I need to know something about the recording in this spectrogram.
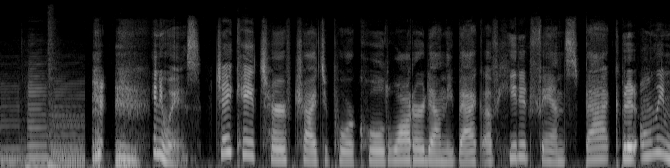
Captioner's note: ahem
